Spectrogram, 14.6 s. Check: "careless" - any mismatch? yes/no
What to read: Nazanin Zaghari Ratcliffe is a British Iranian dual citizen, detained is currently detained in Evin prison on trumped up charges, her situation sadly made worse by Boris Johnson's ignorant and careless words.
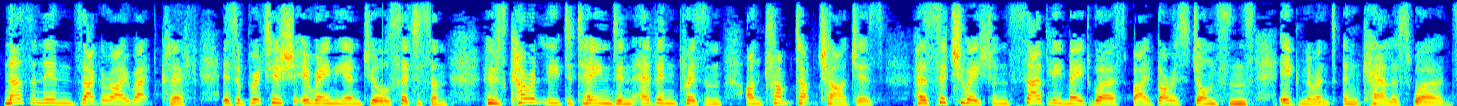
no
